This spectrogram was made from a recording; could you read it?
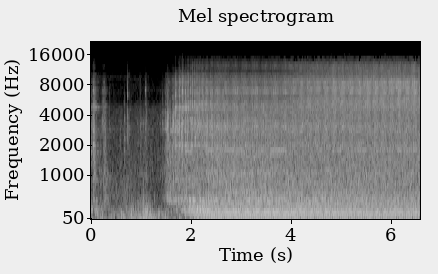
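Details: Craftsman lawnmower, Briggs 6.5HP Quantum engine, after carb clean, new starter, battery and magneto, primed, electric start: short crank, then catches and settles steady at about four beats a second; starts cleanly, owner hears an unexplained clanking.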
